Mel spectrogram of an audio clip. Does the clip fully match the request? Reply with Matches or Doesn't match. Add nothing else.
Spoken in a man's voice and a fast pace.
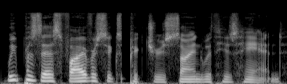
Matches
